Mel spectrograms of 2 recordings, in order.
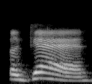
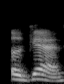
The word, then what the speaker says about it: again: we have the word again not again again. So in the word again again rather we are stressing again the a and i in g sounds e as in egg.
